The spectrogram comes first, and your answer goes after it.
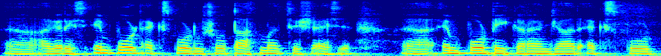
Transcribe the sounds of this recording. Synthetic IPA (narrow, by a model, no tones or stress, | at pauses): ɐɡɐɾɪsɪmpoːɾʈeːkspoːɾʈuʃʰoːt̪aːt̪ʰmɐzt̪iʃɐs | ɪmpoːɾʈiːkɐɾand͡ʒaːd̪ekspoːɾʈ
